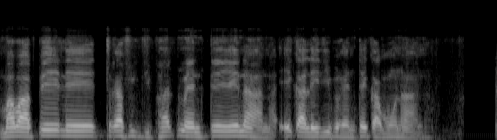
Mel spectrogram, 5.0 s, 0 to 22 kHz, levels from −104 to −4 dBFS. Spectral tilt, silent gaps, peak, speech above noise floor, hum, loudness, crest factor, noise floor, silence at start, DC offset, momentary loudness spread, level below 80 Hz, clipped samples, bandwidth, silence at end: -5.5 dB/octave; none; -26 dBFS; 40 dB; none; -45 LUFS; 20 dB; -85 dBFS; 0 s; under 0.1%; 10 LU; -84 dBFS; under 0.1%; 9.6 kHz; 0.75 s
